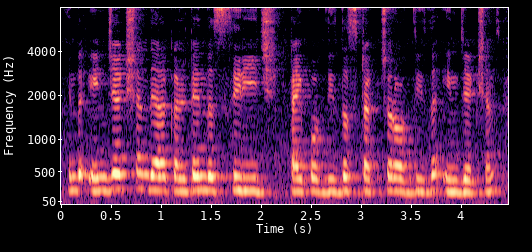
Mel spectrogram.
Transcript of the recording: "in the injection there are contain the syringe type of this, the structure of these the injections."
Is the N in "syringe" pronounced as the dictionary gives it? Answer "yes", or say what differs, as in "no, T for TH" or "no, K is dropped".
no, N is dropped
